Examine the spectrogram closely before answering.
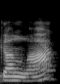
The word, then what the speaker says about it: Gundlach: Hello, this is with Building Healthier Communities, and I'm really excited to have Jeremy is it Gunlock, or is that how you say it?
